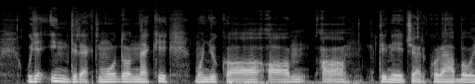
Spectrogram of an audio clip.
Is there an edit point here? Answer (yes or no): no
